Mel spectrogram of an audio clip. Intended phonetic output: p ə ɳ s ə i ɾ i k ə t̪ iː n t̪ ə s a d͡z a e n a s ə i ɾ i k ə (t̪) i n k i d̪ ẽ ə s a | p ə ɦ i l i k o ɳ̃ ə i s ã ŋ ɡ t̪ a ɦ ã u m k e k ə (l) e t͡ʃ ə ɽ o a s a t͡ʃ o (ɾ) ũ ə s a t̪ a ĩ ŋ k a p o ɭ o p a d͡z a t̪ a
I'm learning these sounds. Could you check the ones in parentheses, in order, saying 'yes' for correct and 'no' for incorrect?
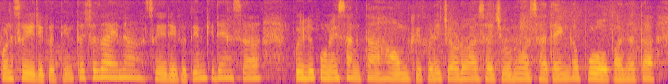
yes, no, no

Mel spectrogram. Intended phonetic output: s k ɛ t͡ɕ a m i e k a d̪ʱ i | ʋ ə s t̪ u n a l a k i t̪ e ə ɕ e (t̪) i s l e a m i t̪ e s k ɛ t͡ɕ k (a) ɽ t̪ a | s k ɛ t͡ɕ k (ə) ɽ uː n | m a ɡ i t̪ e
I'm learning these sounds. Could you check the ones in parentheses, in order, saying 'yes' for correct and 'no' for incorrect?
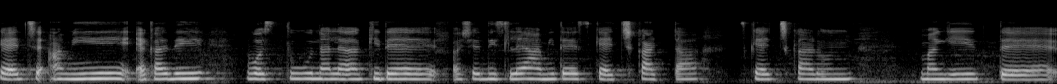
no, yes, no

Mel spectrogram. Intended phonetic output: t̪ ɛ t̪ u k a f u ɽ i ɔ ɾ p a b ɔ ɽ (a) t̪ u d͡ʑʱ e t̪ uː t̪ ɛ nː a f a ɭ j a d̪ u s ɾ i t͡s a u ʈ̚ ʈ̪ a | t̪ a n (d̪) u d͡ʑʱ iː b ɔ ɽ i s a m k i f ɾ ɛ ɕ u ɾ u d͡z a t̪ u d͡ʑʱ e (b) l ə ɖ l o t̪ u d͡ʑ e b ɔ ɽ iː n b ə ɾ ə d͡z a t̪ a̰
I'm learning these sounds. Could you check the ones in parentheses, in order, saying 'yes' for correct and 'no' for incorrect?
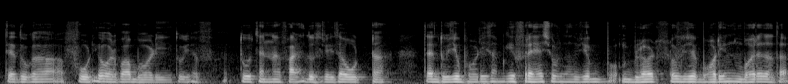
no, no, yes

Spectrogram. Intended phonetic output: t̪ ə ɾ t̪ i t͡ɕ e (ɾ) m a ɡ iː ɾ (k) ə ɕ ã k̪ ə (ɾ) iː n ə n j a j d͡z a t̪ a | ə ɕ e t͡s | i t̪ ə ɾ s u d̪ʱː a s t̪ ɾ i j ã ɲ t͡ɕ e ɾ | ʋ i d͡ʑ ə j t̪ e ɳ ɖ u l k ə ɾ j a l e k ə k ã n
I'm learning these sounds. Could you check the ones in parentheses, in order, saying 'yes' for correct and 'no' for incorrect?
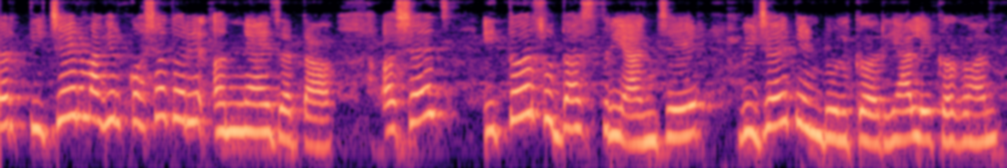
yes, yes, yes

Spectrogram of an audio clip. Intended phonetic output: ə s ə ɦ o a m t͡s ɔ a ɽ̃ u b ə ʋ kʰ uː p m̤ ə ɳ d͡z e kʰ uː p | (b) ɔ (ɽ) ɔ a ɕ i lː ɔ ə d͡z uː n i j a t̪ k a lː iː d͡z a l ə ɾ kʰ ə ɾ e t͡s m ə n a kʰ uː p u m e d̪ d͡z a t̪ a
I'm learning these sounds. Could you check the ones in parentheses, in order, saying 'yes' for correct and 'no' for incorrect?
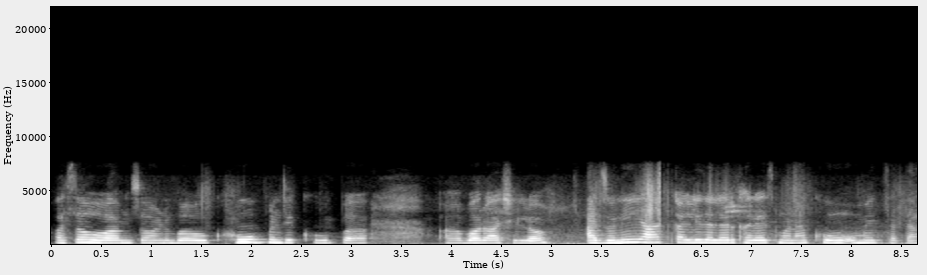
yes, no

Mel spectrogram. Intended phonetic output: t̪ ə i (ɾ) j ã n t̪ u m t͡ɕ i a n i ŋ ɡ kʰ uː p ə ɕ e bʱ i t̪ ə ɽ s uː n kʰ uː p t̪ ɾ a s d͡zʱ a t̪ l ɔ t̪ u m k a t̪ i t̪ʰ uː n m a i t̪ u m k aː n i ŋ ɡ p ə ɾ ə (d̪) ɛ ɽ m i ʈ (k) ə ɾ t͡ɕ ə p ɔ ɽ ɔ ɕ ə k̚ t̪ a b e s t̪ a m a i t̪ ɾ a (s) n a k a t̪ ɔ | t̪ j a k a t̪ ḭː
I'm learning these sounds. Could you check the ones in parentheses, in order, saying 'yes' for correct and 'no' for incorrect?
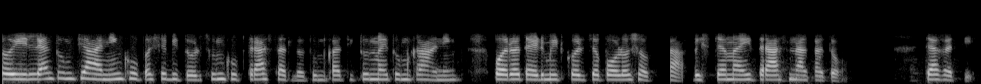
no, no, yes, yes

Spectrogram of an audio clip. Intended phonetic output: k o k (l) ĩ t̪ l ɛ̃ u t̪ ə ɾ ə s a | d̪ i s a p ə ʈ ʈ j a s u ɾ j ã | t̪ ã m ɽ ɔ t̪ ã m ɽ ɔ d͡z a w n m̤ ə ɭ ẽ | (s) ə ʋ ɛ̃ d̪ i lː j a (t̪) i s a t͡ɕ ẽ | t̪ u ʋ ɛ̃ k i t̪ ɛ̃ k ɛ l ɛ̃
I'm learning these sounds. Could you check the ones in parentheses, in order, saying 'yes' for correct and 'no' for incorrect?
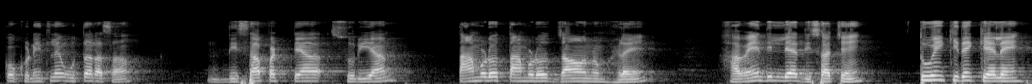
no, no, no

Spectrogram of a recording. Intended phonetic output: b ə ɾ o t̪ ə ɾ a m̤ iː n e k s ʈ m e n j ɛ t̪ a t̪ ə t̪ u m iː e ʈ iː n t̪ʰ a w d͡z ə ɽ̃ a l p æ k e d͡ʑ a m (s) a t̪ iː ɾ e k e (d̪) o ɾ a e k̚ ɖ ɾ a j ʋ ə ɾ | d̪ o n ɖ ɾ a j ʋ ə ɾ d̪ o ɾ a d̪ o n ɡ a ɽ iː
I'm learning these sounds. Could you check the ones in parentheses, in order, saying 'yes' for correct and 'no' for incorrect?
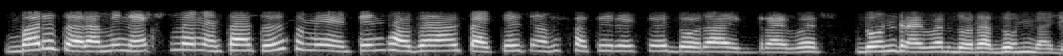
yes, yes

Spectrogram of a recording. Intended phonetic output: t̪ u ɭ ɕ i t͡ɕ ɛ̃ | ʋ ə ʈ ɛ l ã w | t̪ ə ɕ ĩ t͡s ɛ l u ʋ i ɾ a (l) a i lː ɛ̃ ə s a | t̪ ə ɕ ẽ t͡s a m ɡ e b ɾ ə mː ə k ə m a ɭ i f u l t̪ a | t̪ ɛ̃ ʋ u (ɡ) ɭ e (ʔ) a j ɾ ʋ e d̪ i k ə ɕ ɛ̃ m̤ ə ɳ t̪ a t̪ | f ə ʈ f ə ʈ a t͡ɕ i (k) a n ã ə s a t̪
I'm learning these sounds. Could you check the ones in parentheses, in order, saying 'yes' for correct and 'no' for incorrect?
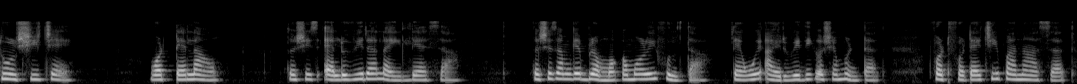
yes, no, yes, no

